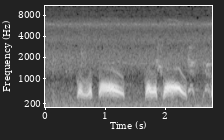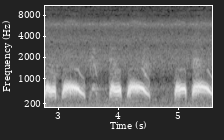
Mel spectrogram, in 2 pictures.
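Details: Spotted dove cooing in the 'nước gù' style, a steady series of paired notes: a brief soft note, then a fuller, slightly arched coo, repeated five times at near one-second intervals with little other sound.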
